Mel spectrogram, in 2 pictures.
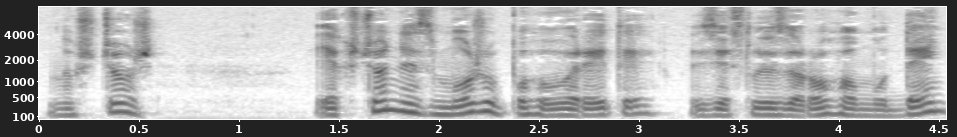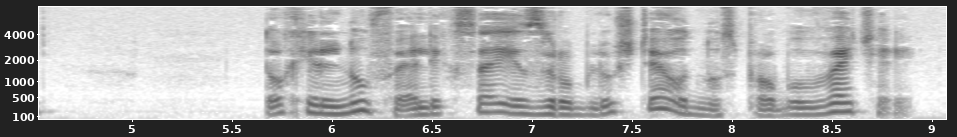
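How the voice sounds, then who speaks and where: A man voicing a troubled teenage schoolboy hero in an audiobook, earnest and brooding, with a gravelly, husky voice. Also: mid-range voice, expressive, moderate pace, darkish tone, no room sound. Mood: resolved. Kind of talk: audiobook character reading.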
